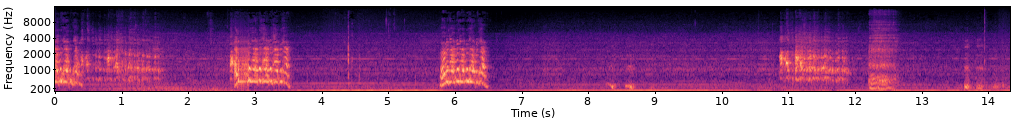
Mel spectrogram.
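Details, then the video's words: Wild turkey gobbling in loud, rapid rattling bursts, four or five times over several seconds, with a steady low hum beneath. "Wild Turkey Gobbling"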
